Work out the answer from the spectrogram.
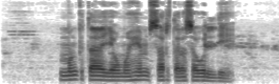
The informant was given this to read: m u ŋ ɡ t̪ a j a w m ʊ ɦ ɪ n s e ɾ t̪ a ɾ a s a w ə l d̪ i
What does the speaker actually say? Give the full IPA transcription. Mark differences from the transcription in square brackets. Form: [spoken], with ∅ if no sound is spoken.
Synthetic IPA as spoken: m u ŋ ɡ t̪ a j a w m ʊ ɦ ɪ [m] s [a] ɾ t̪ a ɾ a s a w ə l d̪ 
